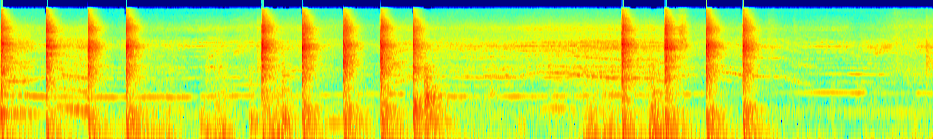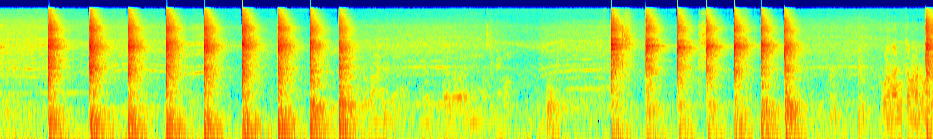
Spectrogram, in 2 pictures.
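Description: Hammer blows on the heavy timbers of a wooden boat's engine bed under construction, sharp strikes at about two a second in four runs with short pauses between.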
